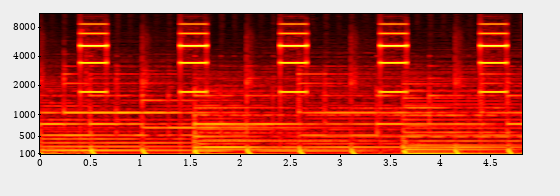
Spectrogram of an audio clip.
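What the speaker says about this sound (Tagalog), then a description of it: "Your timer starts now" A quiz countdown timer sounds as a looping electronic tune, with five bright beeping bursts at a steady pace over a droning melody, loud and clear.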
